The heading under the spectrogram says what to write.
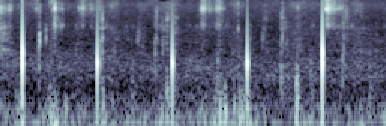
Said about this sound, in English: I hope you could hear my feet clicking and not just the wind. It's pretty windy here lately.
